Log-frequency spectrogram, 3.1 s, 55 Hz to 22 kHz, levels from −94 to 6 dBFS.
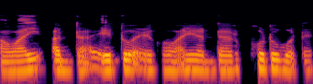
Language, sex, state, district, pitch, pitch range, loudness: Bengali, male, West Bengal, Jhargram, 145 Hz, 140-155 Hz, -19 LUFS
